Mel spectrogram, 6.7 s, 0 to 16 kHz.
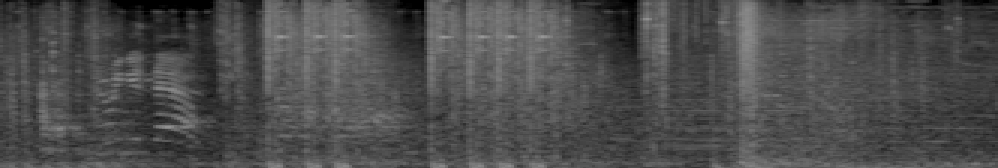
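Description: A mounted gun blazing in the video game Mass Effect 3, rattling out loud, rapid bursts of mechanical gunfire with brief pauses between volleys.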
